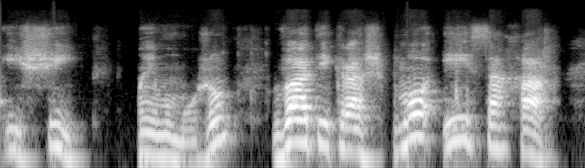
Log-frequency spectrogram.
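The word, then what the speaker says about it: יִשָּׂשכָר: моему мужу, вати крашмо и сахар. И назвала имя его Исахар. Исахар происходит от слова сахар, но традиционно пишется вот здесь нечитаемая буква син.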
